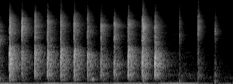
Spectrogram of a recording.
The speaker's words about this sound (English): Get some for the audience, would you? There you go. Get the applause. You're going to have to work on clapping faster so it sounds like there's more of you.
